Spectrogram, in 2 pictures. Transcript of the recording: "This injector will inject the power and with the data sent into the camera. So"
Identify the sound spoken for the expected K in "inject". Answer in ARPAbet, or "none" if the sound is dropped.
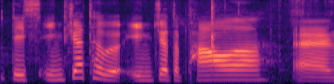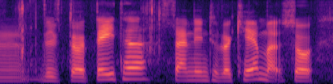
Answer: none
